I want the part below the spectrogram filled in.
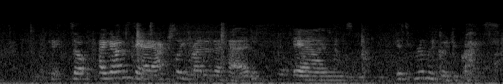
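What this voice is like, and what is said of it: Usual voice. Nothing is said of it.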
